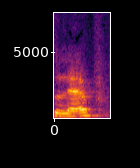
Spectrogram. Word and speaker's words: Levres: It's pronounced as Lev, French word of lips.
